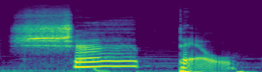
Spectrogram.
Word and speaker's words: chapéu: The word for hat is chapéu. Chapéu. Como se escreve chapéu? C H A P E com acento U.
